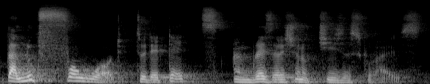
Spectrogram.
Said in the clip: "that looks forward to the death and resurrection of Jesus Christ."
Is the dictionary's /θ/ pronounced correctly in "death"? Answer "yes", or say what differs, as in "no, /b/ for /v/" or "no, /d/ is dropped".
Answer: no, /s/ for /θ/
